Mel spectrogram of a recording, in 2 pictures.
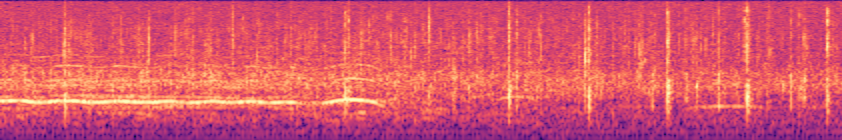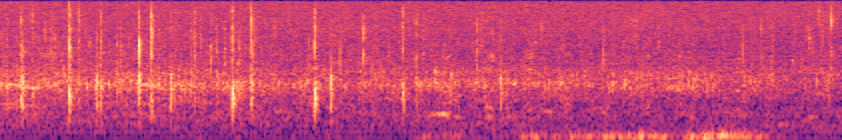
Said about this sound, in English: extend a round of applause to them as well for their support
